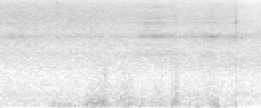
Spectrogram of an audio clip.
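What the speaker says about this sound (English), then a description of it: "It's quite windy today." Gusty wind buffets the microphone outdoors in an open area in Taiwan, producing low rumbling bursts that rise and fall with no voices.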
